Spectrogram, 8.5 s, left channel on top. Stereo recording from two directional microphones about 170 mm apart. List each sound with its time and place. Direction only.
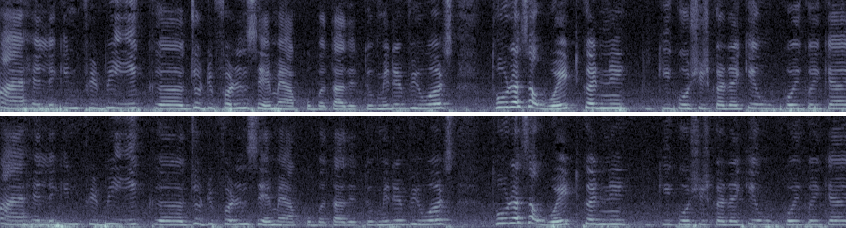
0.0 s a woman's voice: 55° left (ahead or behind)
